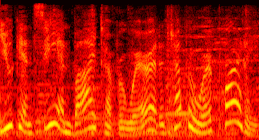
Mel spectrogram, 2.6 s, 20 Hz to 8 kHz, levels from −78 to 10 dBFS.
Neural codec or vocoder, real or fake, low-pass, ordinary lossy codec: none; real; 7.2 kHz; AAC, 32 kbps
